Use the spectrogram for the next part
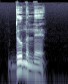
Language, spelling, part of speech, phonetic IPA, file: Polish, dumny, adjective, [ˈdũmnɨ], Pl-dumny.ogg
